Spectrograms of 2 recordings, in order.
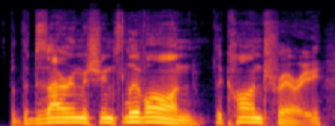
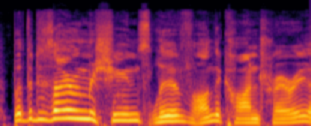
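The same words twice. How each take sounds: First: The voice falls at the end, sounding finished. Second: The voice stays up at the end, continuing. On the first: The speaker calls it wrong. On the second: The speaker calls it right.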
